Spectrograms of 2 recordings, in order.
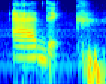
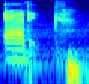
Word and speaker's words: attic: word oh okay actually this one is read as a dick okay attic okay yeah and uh-huh what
